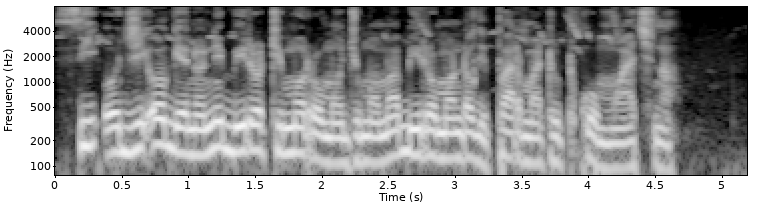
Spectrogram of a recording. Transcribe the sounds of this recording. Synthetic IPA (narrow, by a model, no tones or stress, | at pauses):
siʔod͡ʒioɡenonɪbiɾotimoɾomod͡ʒumɔmabiɾomɔndɔɡɪparmatutkwomwat͡ʃnɔ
